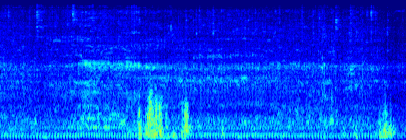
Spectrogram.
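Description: Motorcycle engine running at low speed while riding along. There are brief louder noises about two seconds in and again near the end.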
